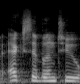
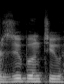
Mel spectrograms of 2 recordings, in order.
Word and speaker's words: Xubuntu: also going to have xubuntu or zuun however you want to pronounce it edubuntu auntu Studio kuun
